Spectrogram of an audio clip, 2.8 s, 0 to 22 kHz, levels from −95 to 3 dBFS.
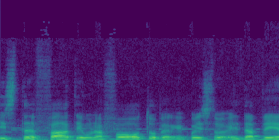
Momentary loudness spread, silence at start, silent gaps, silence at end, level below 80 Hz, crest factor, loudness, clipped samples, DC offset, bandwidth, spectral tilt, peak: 6 LU; 0 s; none; 0 s; -68 dBFS; 16 dB; -30 LUFS; under 0.1%; under 0.1%; 13 kHz; -7 dB/octave; -14 dBFS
